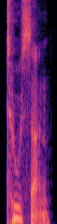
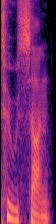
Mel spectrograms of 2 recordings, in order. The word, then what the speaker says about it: Tucson: Tucson. Who would call that Tucson? Then write Tucson. Like two sons.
